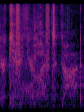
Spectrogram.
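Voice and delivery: put-on old man's hushed whisper under the breath. Retelling what a stranger whispered after hearing about church work: imitating an old man's whisper. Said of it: "And then he said it again".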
